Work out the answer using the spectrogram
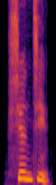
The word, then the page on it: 先进: xiān jìn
